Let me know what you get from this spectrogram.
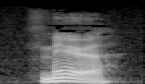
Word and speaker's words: Mera: Is it Mara? – Mara. Yeah. – Okay. Good to know. – M-E-R-A.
